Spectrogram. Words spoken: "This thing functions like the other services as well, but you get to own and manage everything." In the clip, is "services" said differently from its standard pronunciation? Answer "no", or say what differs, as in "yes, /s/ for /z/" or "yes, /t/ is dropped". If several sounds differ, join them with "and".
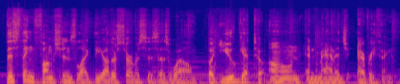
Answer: no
